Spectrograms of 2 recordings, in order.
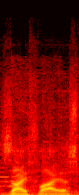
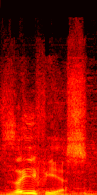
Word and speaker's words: zus: was won by zus I think I pronounced that one correctly I know it's not zias but zus Dynasty took second place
